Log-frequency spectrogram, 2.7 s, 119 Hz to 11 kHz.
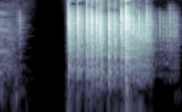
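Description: Dice are rolled across a hard tabletop during a tabletop role-playing game, coming up a 5, in a quick burst of rattling clicks and bounces, fairly loud, settling after about two seconds; a brief faint rustle comes just before.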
